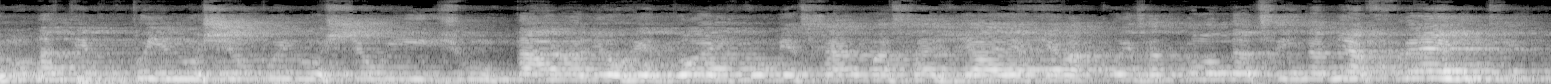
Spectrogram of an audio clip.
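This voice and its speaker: High-voiced Brazilian pastor preaching in an echoey hall. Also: male voice. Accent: Brazilian Portuguese. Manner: animated, acts out voices and exclamations. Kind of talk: sermon. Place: church hall during a service. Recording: echoey hall, mic far off.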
